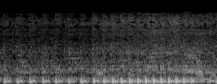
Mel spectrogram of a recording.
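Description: Small motor scooter engine idling steadily, a rapid even putter of about a dozen beats a second.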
